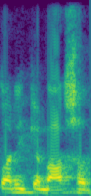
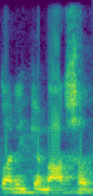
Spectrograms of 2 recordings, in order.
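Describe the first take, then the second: First: An e vowel links the two words. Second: An e vowel links the two words.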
